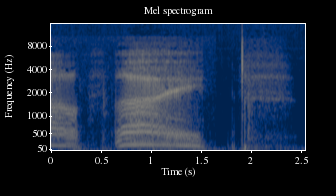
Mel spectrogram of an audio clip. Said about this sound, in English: Can I groan any louder on this?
